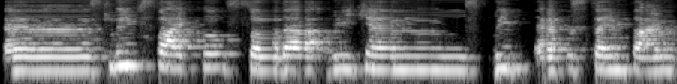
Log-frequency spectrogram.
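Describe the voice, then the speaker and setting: A woman speaks with a Turkish accent in a fairly high pitch. Her intonation is monotone and flat. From Turkey. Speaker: student. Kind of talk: class question.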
